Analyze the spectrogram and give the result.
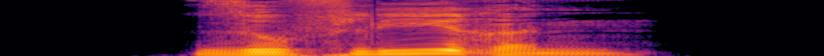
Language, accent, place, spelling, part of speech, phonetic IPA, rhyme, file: German, Germany, Berlin, soufflieren, verb, [zuˈfliːʁən], -iːʁən, De-soufflieren.ogg
- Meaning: To prompt, feed (coll.), cue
